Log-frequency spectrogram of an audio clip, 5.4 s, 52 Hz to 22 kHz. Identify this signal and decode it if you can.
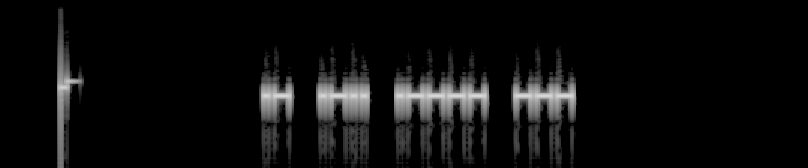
Morse code, heard as a keyed tone, about 36 wpm, spaced as for 25 wpm, 700 Hz. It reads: AL1O
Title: USA Call Signs - 4 Characters - 2x Character Spacing - 35wpm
